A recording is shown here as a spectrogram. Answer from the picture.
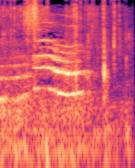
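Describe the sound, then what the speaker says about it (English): Cats meow indoors, one drawn-out, wavering meow followed by a shorter faint cry, fairly quiet against a soft background. "I'm sure you can hear my cats"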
